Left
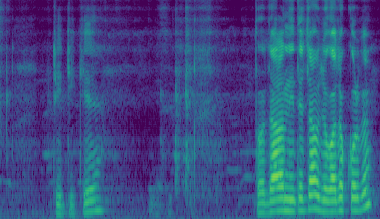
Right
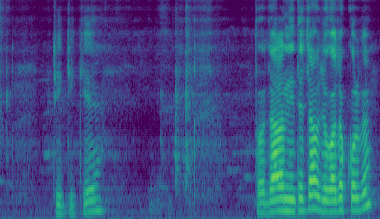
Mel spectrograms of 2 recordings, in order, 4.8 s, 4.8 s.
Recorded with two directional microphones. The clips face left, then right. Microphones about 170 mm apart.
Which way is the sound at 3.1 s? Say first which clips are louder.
Left 1 dB; 10° right (ahead or behind).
